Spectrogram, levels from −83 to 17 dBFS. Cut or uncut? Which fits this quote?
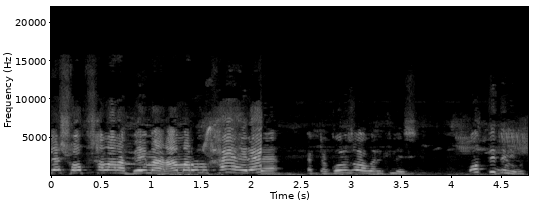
cut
